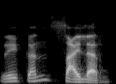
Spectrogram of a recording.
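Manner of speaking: "रिकंसाइलर" slowly, split into its parts; slow, broken-up term. Shown as a demonstration. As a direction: stretch "रिकंसाइलर" out piece by piece, as if dictating. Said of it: "इसको बोलते हैं". ("रिकंसाइलर" धीरे-धीरे, टुकड़ों में तोड़कर)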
